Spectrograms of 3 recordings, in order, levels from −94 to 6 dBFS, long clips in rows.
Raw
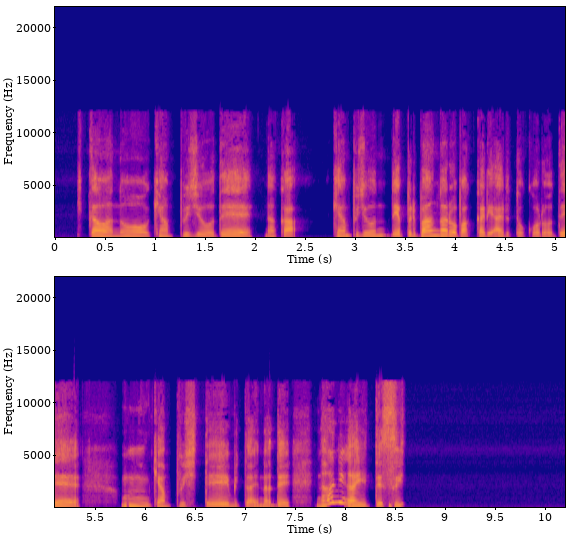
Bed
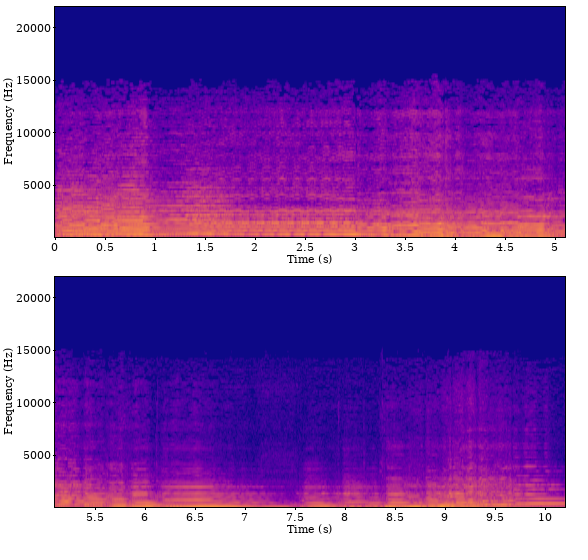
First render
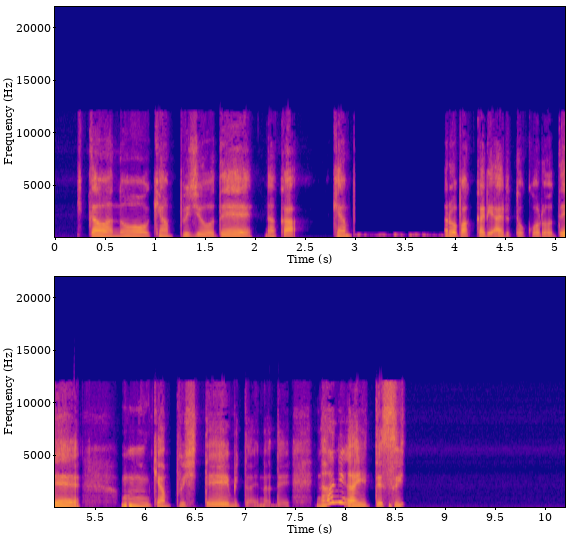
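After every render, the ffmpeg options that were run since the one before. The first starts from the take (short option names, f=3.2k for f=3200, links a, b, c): -filter_complex "[0:a]asplit=3[a][b][c];[a]afade=t=out:st=2.98:d=0.02[d];[b]asuperpass=centerf=320:order=8:qfactor=5.9,afade=t=in:st=2.98:d=0.02,afade=t=out:st=3.9:d=0.02[e];[c]afade=t=in:st=3.9:d=0.02[f];[d][e][f]amix=inputs=3:normalize=0,asettb=1/sr,asplit=3[g][h][i];[g]atrim=end=5.084[j];[h]atrim=start=5.08:end=5.87,asetpts=PTS-STARTPTS,afade=t=in:d=0.004:c=qsin,afade=t=out:st=0.786:d=0.004:c=qsin,lowshelf=f=420:g=6.5[k];[i]atrim=start=5.866[l];[j][k]acrossfade=d=0.004:c1=hsin:c2=qsin[m];[m][l]acrossfade=d=0.004:c1=qsin:c2=hsin,asettb=1/sr,asplit=3[n][o][p];[n]atrim=end=6.924[q];[o]atrim=start=6.92:end=7.68,asetpts=PTS-STARTPTS,afade=t=in:d=0.004:c=qsin,afade=t=out:st=0.756:d=0.004:c=qsin,acompressor=threshold=-31dB:ratio=10:attack=3.2:release=140:knee=1:detection=peak[r];[p]atrim=start=7.676[s];[q][r]acrossfade=d=0.004:c1=hsin:c2=qsin[t];[t][s]acrossfade=d=0.004:c1=qsin:c2=hsin"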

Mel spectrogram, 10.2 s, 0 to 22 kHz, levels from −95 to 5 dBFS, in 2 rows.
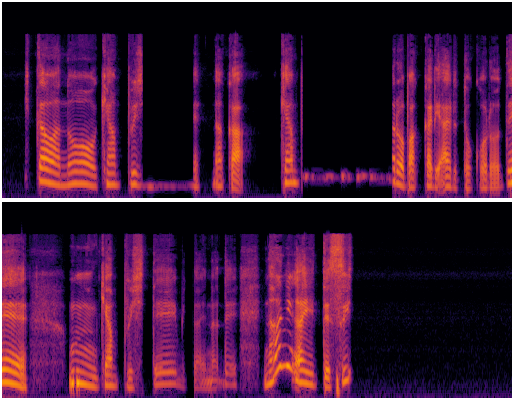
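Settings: -filter_complex "[0:a]asplit=3[a][b][c];[a]afade=t=out:st=1.38:d=0.02[d];[b]asuperpass=centerf=160:order=8:qfactor=7.8,afade=t=in:st=1.38:d=0.02,afade=t=out:st=1.91:d=0.02[e];[c]afade=t=in:st=1.91:d=0.02[f];[d][e][f]amix=inputs=3:normalize=0,asplit=2[g][h];[g]atrim=end=7.02,asetpts=PTS-STARTPTS,afade=t=out:st=6.23:d=0.79[i];[h]atrim=start=7.02,asetpts=PTS-STARTPTS,afade=t=in:d=0.004:c=hsin[j];[i][j]concat=n=2:v=0:a=1"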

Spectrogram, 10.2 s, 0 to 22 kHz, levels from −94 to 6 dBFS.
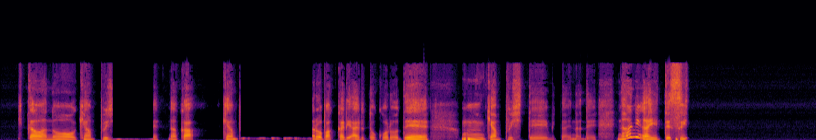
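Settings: -af anull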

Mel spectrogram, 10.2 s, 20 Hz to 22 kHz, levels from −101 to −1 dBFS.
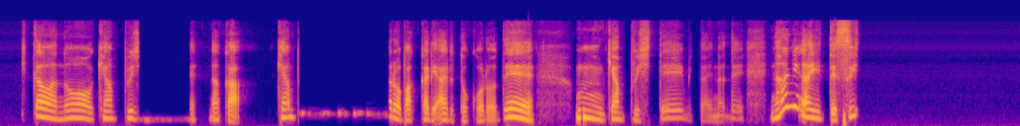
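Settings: -af "volume=3dB,alimiter=limit=-1dB:level=0:latency=1"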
